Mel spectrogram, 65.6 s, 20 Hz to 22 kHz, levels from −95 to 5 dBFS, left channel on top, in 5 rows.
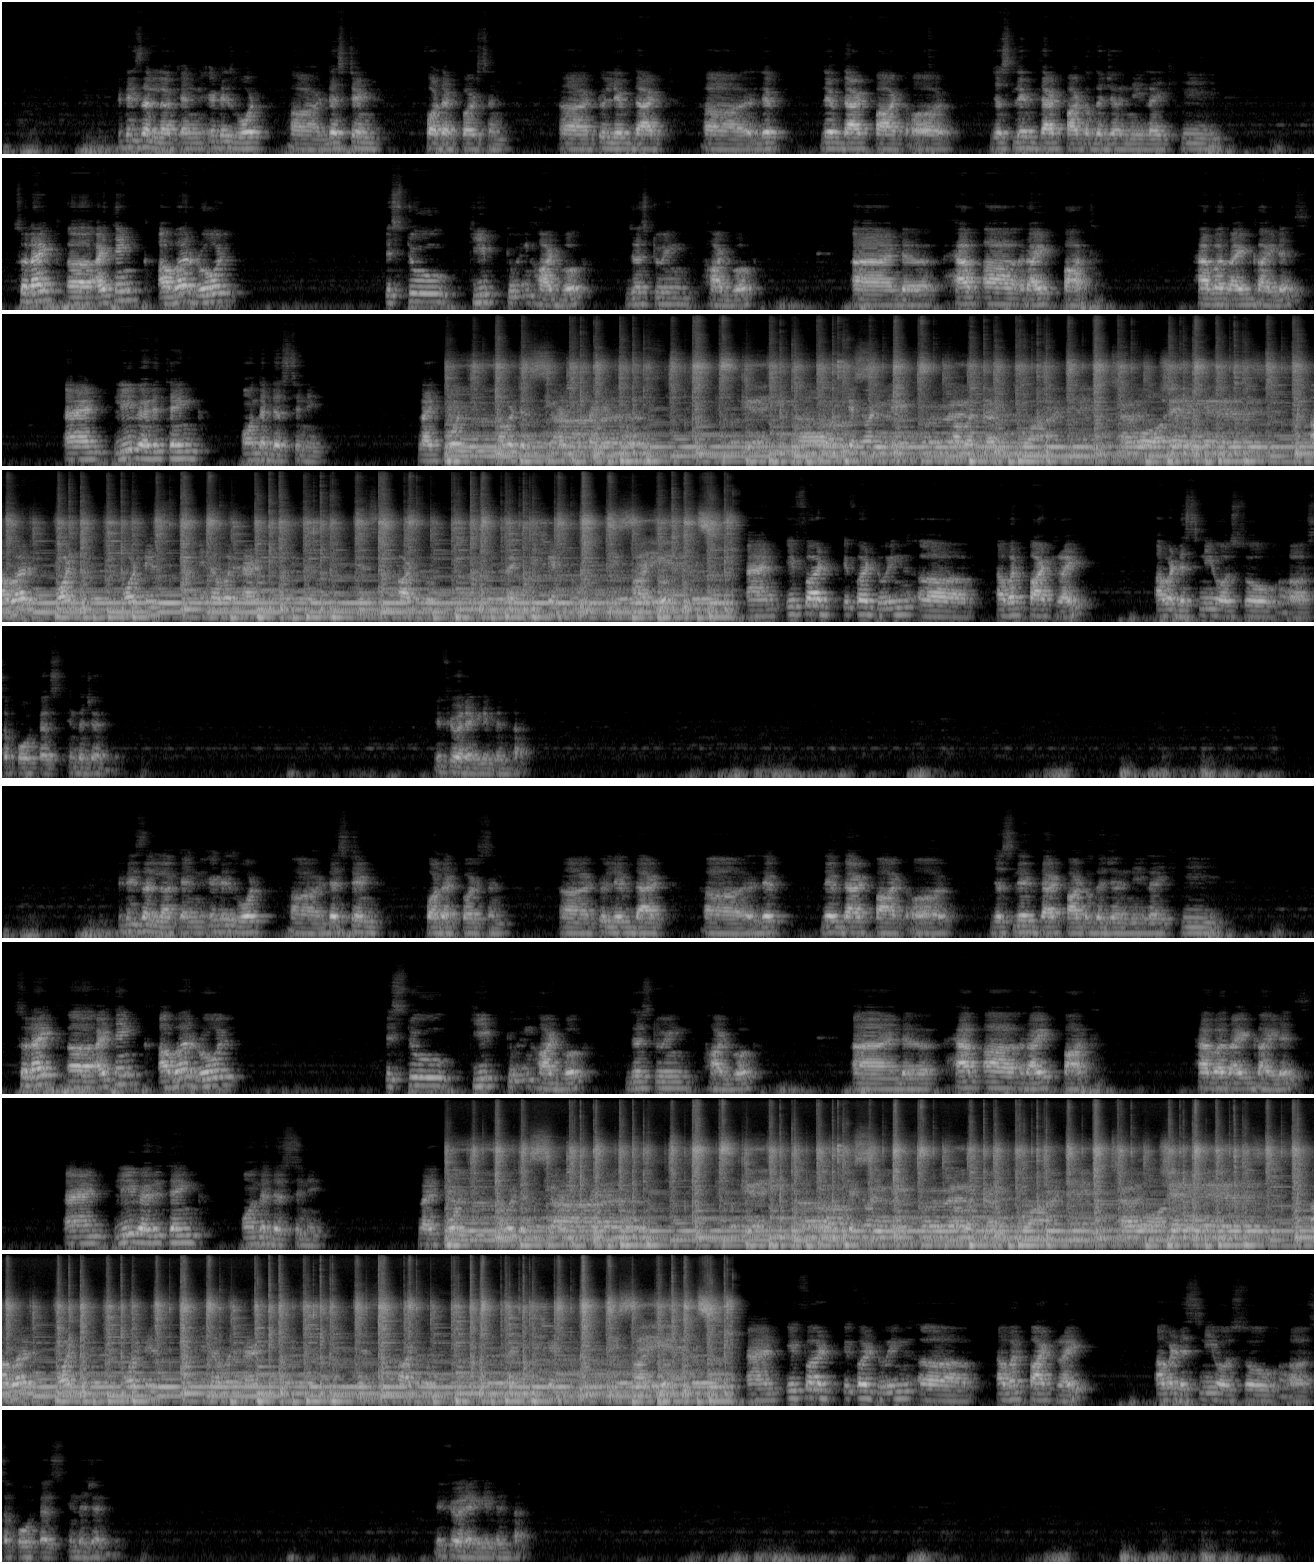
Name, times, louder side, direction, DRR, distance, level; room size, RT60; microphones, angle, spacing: voice 1, 1.2-2.6 2.9-3.7 4.2-5.0 5.6-6.6 7.0-7.7 8.2-9.5 9.9-12.2 13.3-15.4 17.0-17.6 17.8-18.9 19.4-20.6 21.6-24.0 25.1-26.1 26.9-28.2 28.6-29.4 30.4-30.9 31.2-32.7 34.1-35.4 35.7-36.3 37.6-38.4 39.3-40.2 40.5-41.0 41.3-42.0 42.9-43.7 44.4-45.3 45.7-46.1 46.8-49.0 49.3-50.1 50.9-53.6 56.8-57.7 61.6-61.7 64.4-64.6, left 2 dB, 80° left, -6 dB, 5.2 m, -33 dB
Acoustic guitar, 30.7-46.7, right 2 dB, 20° right, 1.0 m, -31 dB
10.5 x 4.1 x 3.7 m, 0.27 s
head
